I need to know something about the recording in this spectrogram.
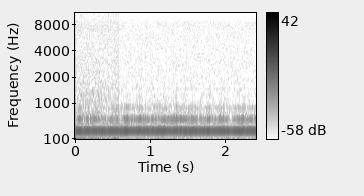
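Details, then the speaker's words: Outdoor water spigot making a steady, pure humming tone while water runs, worse inside the house; caused by a faulty vacuum breaker, and replacing it (about eight dollars) eliminates the noise. "if you change this vacuum breaker it would eliminate that noise it's not that hard and it cost about eight dollars problem fix"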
